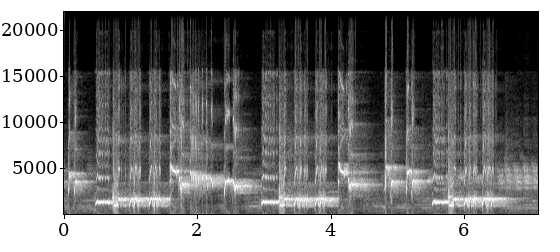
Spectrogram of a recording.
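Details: A lovebird, small colorful parrot, repeating a harsh, harmonic-rich phrase of squawky chirps and twittering notes about every two and a half seconds, loud and close.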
